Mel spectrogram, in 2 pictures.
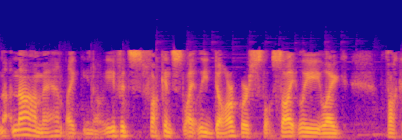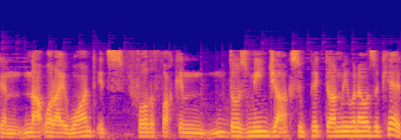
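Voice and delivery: ordinary delivery

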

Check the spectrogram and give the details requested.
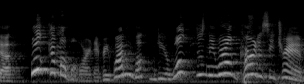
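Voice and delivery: squeaky, high, swooping cartoon mouse voice. Retelling how he addressed tram riders at Disney, the speaker does his Mickey voice. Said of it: "I would use the voice".

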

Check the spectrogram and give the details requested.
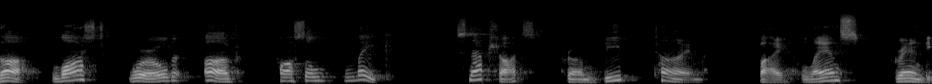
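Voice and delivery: game-show announcer, every syllable carefully enunciated. Reading out the title and author of someone's book: Jeopardy-style announcing. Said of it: "I'm going to do this in Jeopardy, Wheel of Fortune style, where you have to pronounce and enunciate".

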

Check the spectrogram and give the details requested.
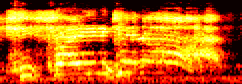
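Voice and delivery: very high shriek, stretched long. Telling how a lady who wouldn't move screamed in the speaker's face, retelling a scream. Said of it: "she screams in my face".

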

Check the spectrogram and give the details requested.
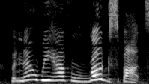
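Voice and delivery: yelling out, high and loud. Narrating a story, the first-person narrator yells at the cat. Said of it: "I yelled".

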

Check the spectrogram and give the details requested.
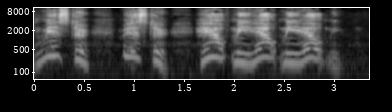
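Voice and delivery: put-on high-pitched, desperate, childlike pleading voice. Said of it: "He was like".

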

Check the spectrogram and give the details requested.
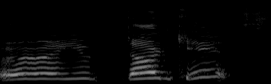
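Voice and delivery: put-on high cranky old-man voice, stretched-out you. Retelling how Mo reacts to being teased, imitating Mo as an old man. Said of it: "old man Mo with his fucking cane is like".

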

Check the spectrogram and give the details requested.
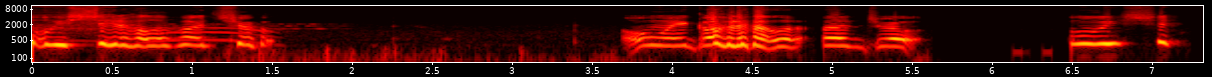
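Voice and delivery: tearful voice. Streamer reacting to a big donation at 7 a.m.: crying. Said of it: "why I'm crying at fucking 7 a.m".

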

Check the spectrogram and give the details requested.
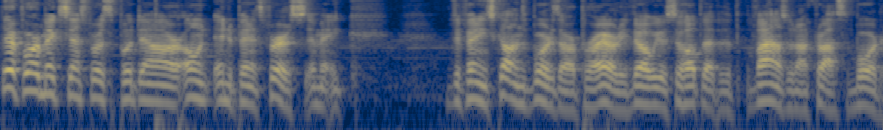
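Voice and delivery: ordinary delivery

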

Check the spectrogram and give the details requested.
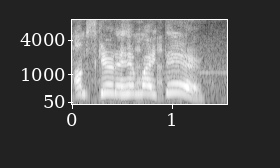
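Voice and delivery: tearful crying voice. Retelling how a woman accused the speaker: imitating someone crying. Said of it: "She's like".

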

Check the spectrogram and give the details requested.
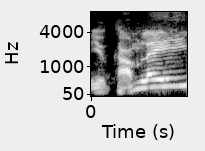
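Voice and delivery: question-like pitch rise on the word late. Teaching English question intonation: rising pitch on late. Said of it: "Jadi late-nya naik di ekornya, gitu naik".

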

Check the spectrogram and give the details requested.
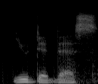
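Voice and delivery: quiet, deadly, menacing without raising voice. Zara turns towards Skye and accuses her, quiet but deadly. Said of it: "She didn't raise her voice, but it was deadly all the same".

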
